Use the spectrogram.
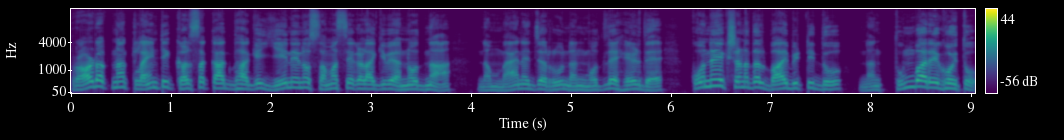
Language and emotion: Kannada, angry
